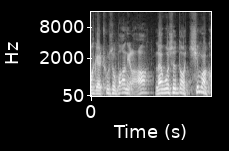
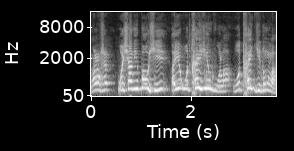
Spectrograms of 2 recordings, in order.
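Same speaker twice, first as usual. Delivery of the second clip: acted very high, thrilled and touched girl's voice; 14 semitones higher than usual. Teacher retells a girl's phone call to them: imitating a girl's excited voice. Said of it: "那个女孩那种激动哈、啊、感动人的声音".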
